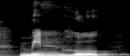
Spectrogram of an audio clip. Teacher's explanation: இந்த ஹ அப்படிங்கிறது வந்து அகசல் ஹல்கு, கீழ் தொண்டையிலேருந்து வரக்கூடிய எழுத்து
